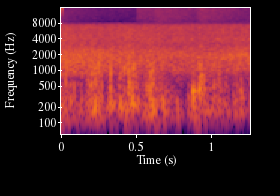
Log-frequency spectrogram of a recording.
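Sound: strong wind during a wildfire

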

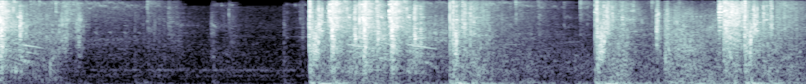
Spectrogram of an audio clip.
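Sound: shotgun firing in the video game Realm Royale

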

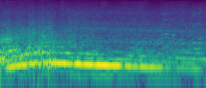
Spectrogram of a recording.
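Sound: Jaguar F-Type engine with modified exhaust, sports car sound

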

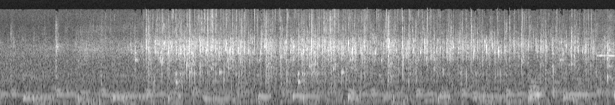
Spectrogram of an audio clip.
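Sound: vada frying in oil

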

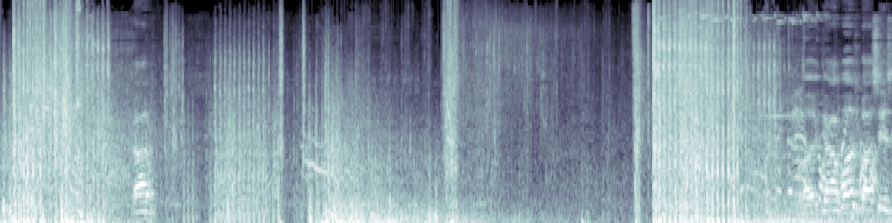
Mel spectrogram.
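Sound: grenade explosion and gunfire in video game Call of Duty Modern Warfare

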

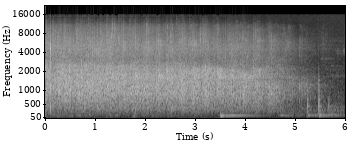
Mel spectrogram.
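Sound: audience applause for Miraç

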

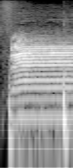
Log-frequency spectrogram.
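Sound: sheep bleating in a Sky Den modpack video game

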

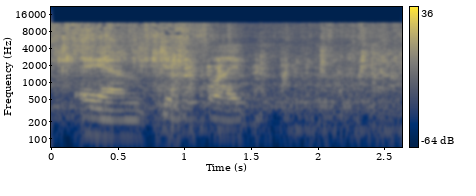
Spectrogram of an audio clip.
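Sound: hot water filling a 5 gallon bucket

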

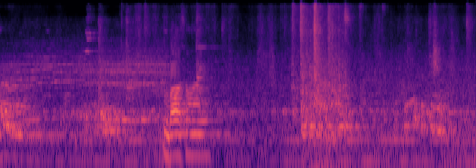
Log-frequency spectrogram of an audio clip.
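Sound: pigeons cooing

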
